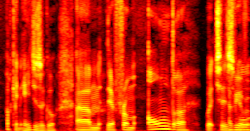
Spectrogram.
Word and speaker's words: Ondres: They're from Ondre, which is... Have you ever been to Ondre? Well, I've actually been very, very close to Ondre, which is spelled Ondres.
